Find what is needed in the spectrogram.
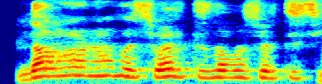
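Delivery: mock-panicked girl clinging on; high squeaky imitation of a pleading friend; retold frantic begging. Friend keeps begging after rescue.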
